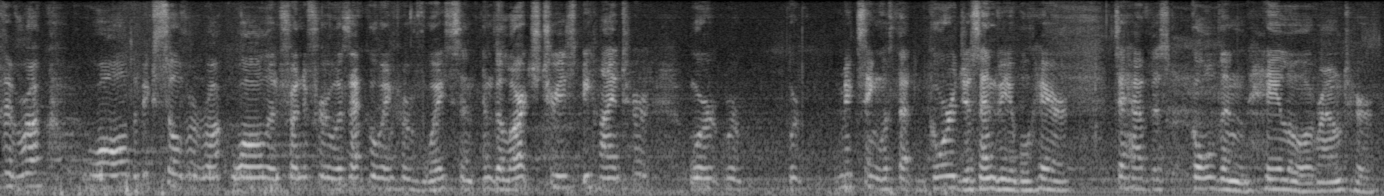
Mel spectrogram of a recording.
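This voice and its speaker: A woman giving a memorial eulogy at an outdoor gathering, speaking straight to her departed friend with heartfelt warmth. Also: lowish voice, fairly even intonation, measured pace. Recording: distant mic with outdoor noise.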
